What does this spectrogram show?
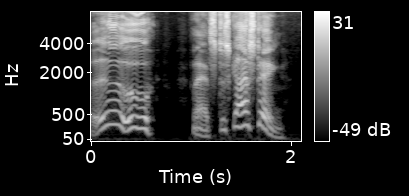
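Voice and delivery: high, giggly, laughing through the words. Dawn, unable to help herself as he jokes, answers him: giggling. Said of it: "Dawn began to giggle".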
